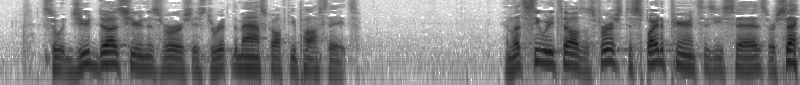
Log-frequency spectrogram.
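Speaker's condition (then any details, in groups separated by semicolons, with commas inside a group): No condition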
